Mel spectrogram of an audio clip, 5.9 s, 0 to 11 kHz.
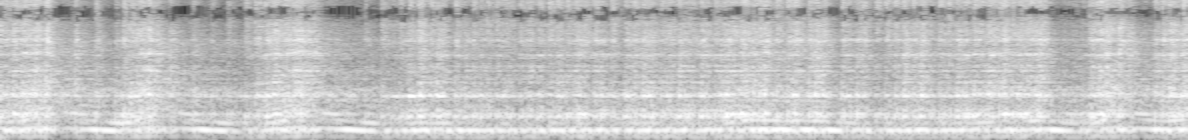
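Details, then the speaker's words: X2 two-stroke that had been hard to start, restarted right up: rough wavering note rising and falling with throttle, keeps running without misses; later hot, about 150°F front cylinder, 186°F head; starting fault not fully solved. "i'm gonna see if i can get it going again and run it for a few minutes [Music] [Music] okay it started right up"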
